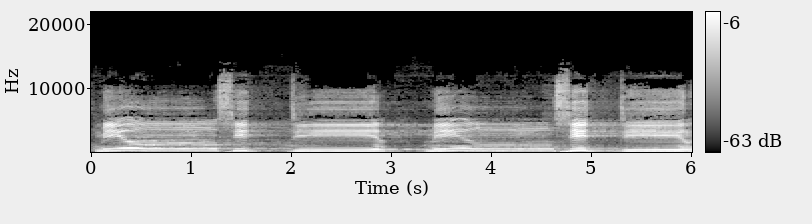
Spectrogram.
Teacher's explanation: Maka kita masukkan suara nun mati kepada huruf sin. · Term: bacaan ikhfa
